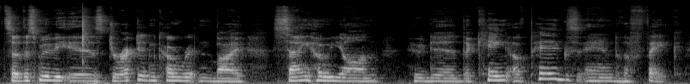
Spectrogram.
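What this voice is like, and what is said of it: American accent pronouncing Korean names. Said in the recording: “Just giggle at how um, awful our American accent is.”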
